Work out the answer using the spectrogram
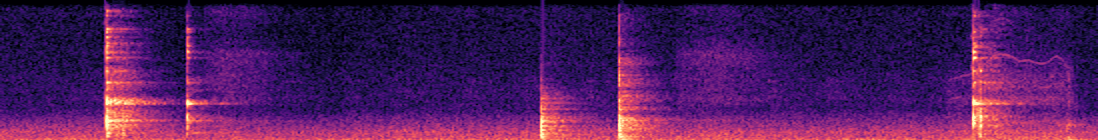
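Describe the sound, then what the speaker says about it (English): Light taps of a utensil on top of sour cream pumpkin cake batter in a pan, six sharp clinks in loose pairs, fairly close against a quiet room. "I'm going to take this and sort of tap this around on the top of my cake"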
